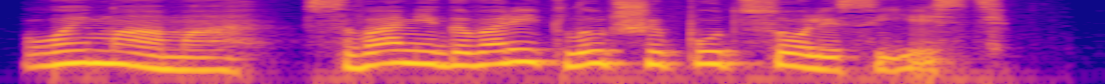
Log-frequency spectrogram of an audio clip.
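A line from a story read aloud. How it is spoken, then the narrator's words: Through gritted teeth. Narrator (Russian): Люба процедила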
